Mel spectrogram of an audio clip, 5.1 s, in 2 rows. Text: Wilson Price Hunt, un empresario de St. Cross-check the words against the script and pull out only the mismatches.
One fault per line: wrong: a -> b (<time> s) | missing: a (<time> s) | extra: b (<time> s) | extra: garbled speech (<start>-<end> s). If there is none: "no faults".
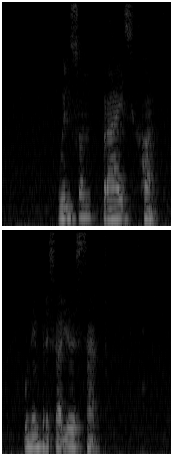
no faults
